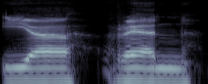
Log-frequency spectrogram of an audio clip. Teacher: And the emphasis is on the, it's on the Ren.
